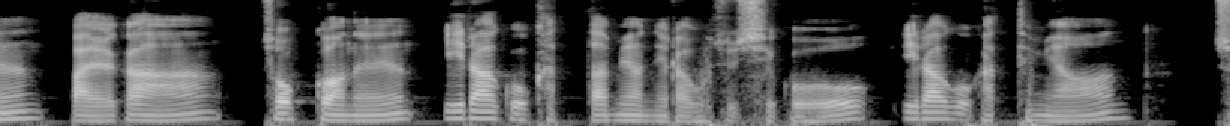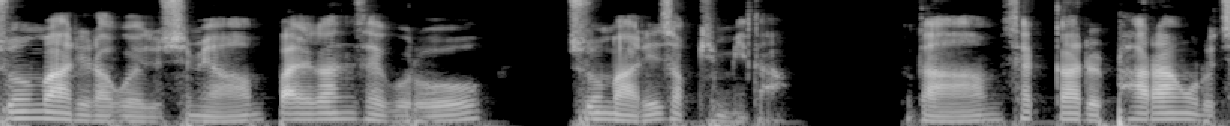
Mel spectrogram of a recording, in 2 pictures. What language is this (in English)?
Korean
